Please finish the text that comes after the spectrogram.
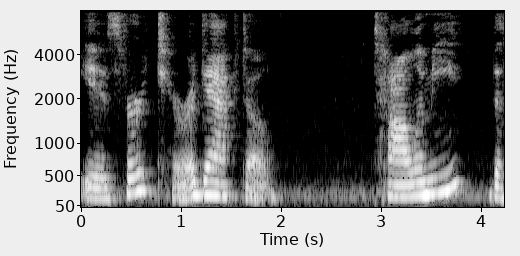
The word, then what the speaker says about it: Ptolemy: Ptolemy, the psychic pterodactyl, struggles with psoriasis. So all of these P's are silent. We don't say them. Ptolemy.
